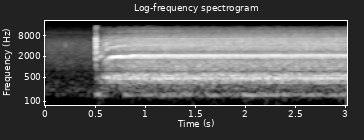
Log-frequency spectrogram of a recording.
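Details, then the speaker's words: Replacement cabin water pump just reinstalled with low-pressure auto shutoff, set to kick on at 20 psi after air worked out; sharp start then steady even hum and whine, no surging, rattle or leaks, running healthy. "is a good sound pump is running no leaks got it back installed up and running"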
